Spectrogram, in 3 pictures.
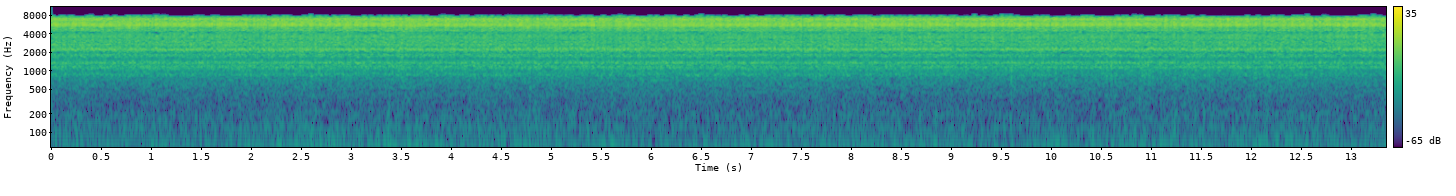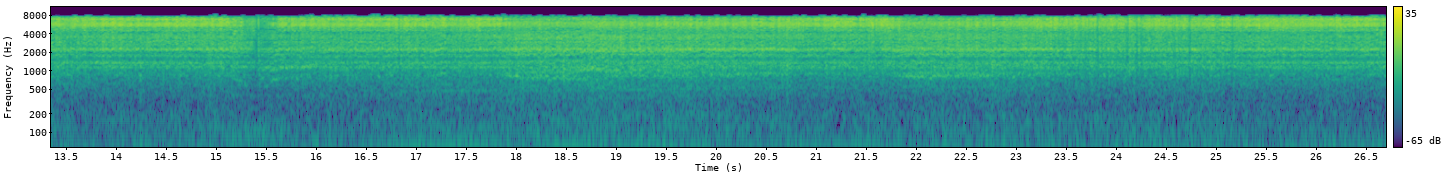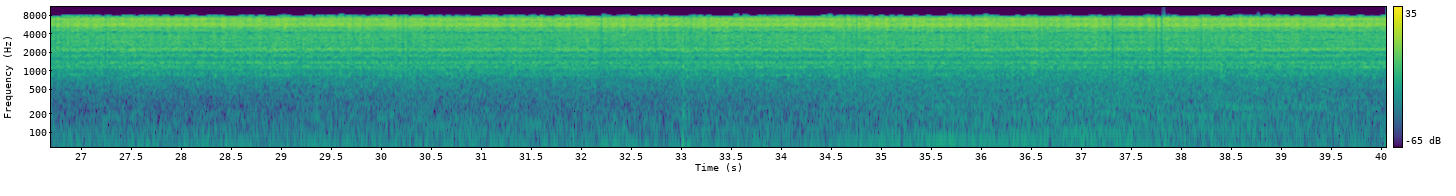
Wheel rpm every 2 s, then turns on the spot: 120, 120, 120, 120, 120, 120, 110, 90, 110, 110, 120, 110, 110, 110, 110, 120, 110, 120, 120, 120.
none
